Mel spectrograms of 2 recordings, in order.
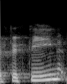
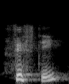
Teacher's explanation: So 15, the stress is on the second, of course. 50, the stress is on the first syllable.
